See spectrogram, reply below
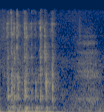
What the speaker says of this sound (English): So I've been clicking on these and just typing away.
